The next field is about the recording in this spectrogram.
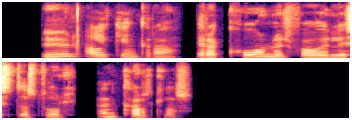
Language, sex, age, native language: Icelandic, female, 18-19, Icelandic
